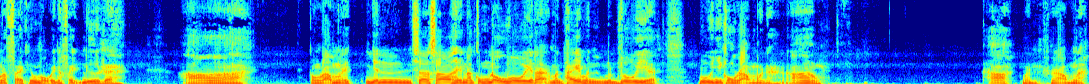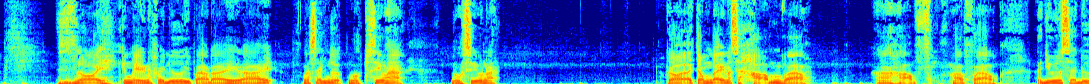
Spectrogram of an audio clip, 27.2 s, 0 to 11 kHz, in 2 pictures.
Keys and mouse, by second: 0.2 click, 2.6 s, 6.2 click, 7.6 click, 14.7 click, 15.3 click, 17.3 KP_3, 18.0 s, 21.7 click, 22.7 click, 26.1 click, 26.8 click.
